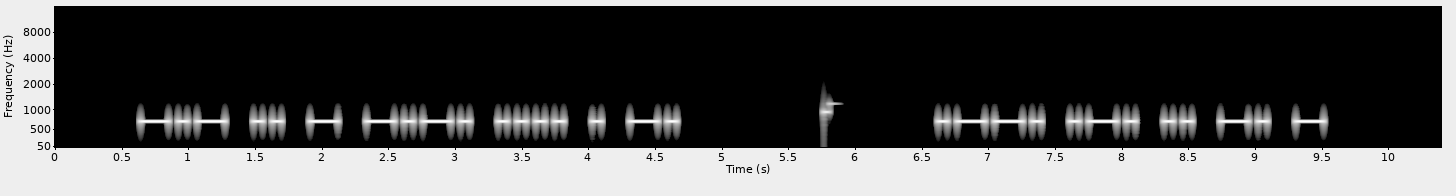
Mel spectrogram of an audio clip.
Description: Morse code, heard as a keyed tone, about 17 wpm, 700 Hz. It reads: KITCHEN PRINT
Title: Sentences from Top 1400 Words - New Word Drill Alt - 17wpm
